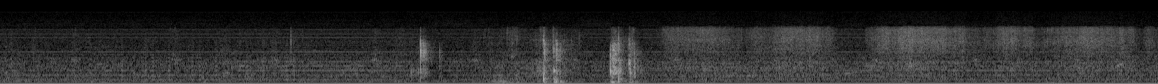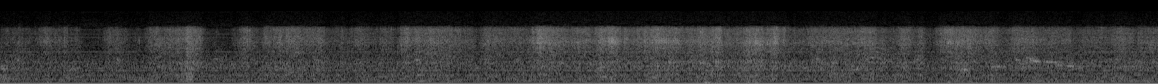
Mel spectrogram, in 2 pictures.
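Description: Thin plastic bags crinkling and rustling in irregular bursts as they are gathered and twisted closed by hand. This follows three sharp knocks of a plastic spatula against a plastic bowl about four to six seconds in.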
